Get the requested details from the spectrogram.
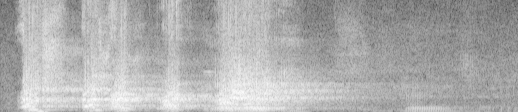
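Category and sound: vocal imitation, voice imitating dogs barking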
